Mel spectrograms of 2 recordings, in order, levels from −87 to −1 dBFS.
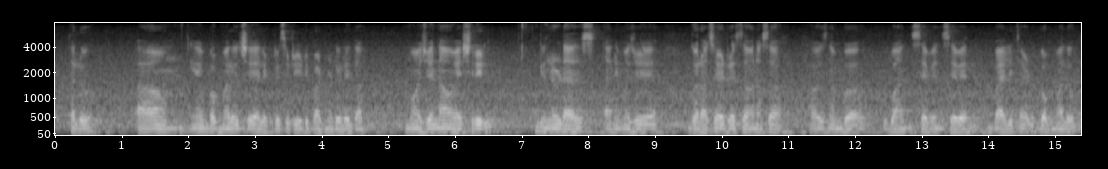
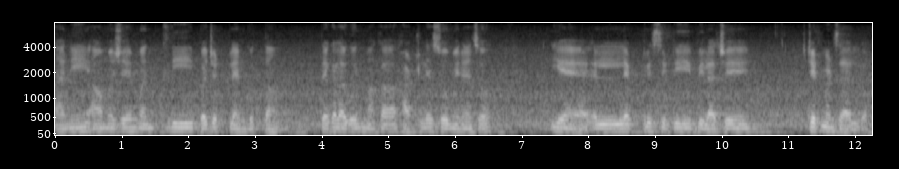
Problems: constant background noise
